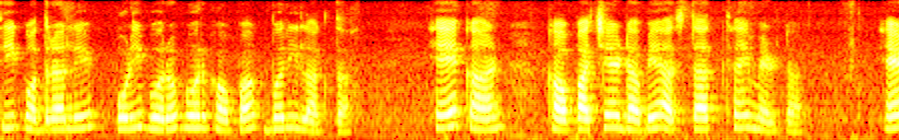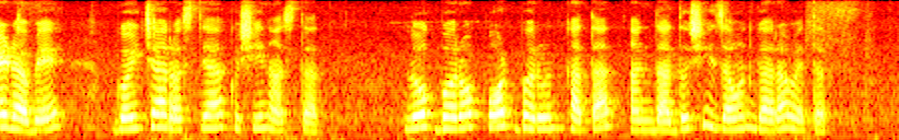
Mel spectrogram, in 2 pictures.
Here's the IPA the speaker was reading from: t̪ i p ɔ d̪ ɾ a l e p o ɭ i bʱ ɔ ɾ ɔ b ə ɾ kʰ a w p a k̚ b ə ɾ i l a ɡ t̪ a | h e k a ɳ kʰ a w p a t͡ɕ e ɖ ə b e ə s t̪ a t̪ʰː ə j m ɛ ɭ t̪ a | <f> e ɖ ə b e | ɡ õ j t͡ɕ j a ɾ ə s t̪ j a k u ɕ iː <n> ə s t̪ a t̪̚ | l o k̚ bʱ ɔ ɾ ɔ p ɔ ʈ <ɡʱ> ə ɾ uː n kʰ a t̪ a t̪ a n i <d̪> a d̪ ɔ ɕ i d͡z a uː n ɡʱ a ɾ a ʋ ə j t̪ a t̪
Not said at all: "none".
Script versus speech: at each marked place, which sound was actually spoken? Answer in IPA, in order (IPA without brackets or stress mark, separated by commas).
h, n, bʱ, d̪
